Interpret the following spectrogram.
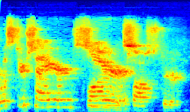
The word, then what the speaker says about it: Worcestershire: and then next ingredient sam is pronounced uh washer for sure where's shawsheer worcestershire two teaspoons of this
